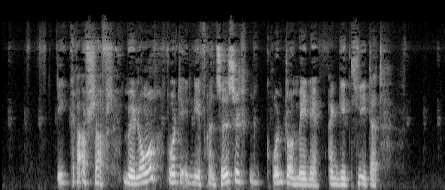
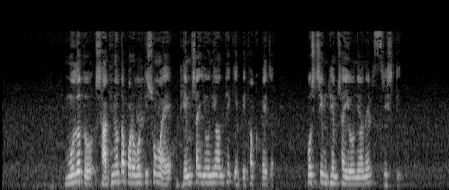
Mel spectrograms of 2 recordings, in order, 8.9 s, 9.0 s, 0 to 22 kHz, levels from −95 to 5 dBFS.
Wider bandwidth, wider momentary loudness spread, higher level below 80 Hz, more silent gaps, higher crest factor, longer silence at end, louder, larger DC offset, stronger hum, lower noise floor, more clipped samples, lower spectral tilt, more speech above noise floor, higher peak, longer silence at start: first, 14 kHz vs 11.5 kHz; second, 11 LU vs 14 LU; first, -54 dBFS vs -66 dBFS; neither; second, 16 dB vs 24 dB; first, 1.15 s vs 1 s; first, -18 LUFS vs -25 LUFS; neither; neither; first, -66 dBFS vs -62 dBFS; neither; about the same, -4.5 dB/octave vs -5.5 dB/octave; first, 48 dB vs 37 dB; about the same, -2 dBFS vs -2 dBFS; second, 1.15 s vs 1.3 s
